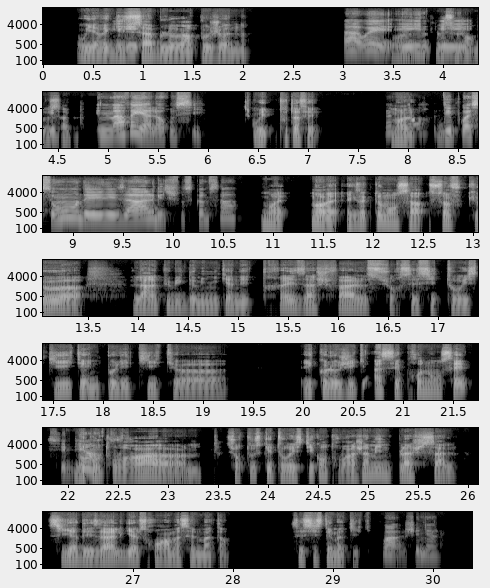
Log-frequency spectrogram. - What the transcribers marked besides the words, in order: stressed: "assez"
- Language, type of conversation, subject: French, podcast, Quelle expérience de voyage t’a le plus marqué(e) ?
